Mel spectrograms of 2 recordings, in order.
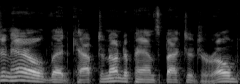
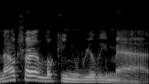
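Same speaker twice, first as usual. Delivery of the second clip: ordinary delivery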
